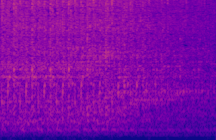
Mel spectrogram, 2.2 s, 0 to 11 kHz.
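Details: Suspected knock at idle on a stock 2011 Ford Mustang V6 with 24,000 km: light regular tapping over a smooth petrol idle, fading as the clip goes on. Left head sounds fine apart from injectors; passenger-side head sounds like a knock, unconfirmed.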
